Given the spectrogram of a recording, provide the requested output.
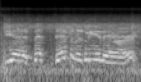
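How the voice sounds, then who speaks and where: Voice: medium pitch, normal speed, recorded from a distance. A sailor on another boat, heard over a marine radio. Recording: muffled radio with loud noise.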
